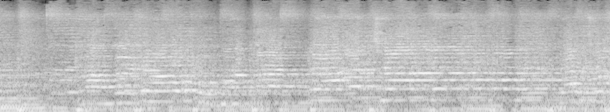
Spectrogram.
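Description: Loud dance music with a singing voice over a repeating bass line.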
